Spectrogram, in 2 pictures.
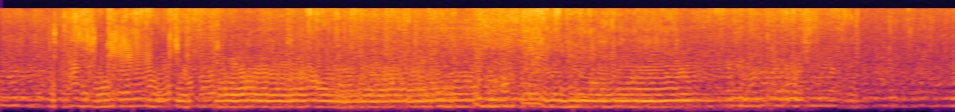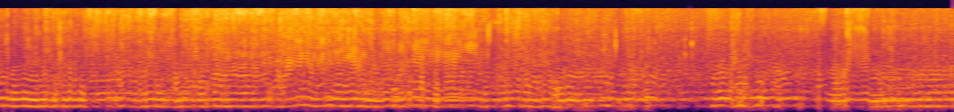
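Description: Honeybees buzzing loudly around an opened hive: a dense, steady drone whose pitch wavers slightly.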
